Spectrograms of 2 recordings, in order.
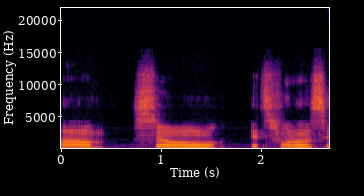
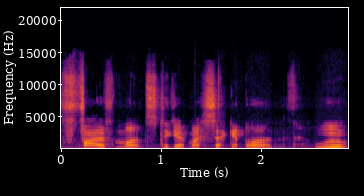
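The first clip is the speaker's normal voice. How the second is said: normal talking voice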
